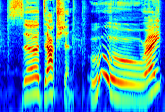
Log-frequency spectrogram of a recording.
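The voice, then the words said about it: Weird put-on seductive voice. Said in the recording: “did that weird voice”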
